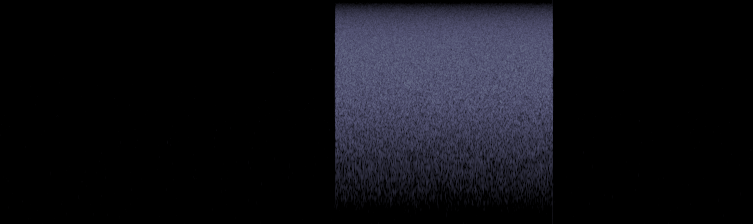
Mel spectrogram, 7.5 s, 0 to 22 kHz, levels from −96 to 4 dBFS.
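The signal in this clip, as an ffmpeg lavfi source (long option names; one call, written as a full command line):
ffmpeg -f lavfi -i "anoisesrc=color=white:duration=2.17:sample_rate=44100:seed=1,highpass=frequency=3400,lowpass=frequency=12000,volume=-30dB" out.wav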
